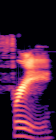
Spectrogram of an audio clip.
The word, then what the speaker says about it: Free: Did I say that right? You said it right, yeah. So many people say, well, how do you spell that? Well, it's F-R-E-E. People try to think it's fancy, like, oh, is it F-R-E-A-H? No, it's free.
